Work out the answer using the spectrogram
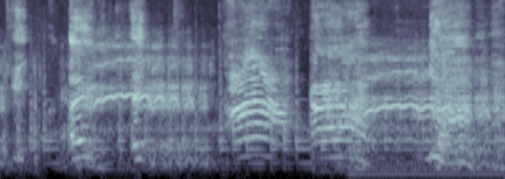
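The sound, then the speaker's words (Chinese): A wild horse that people are trying to tame neighs loudly, with a long wavering whinny in the middle and a shorter one near the end, among voices talking. “嘿，好马儿，让我来驯服你啊。”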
